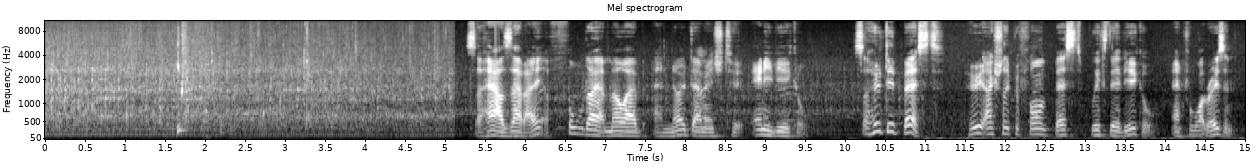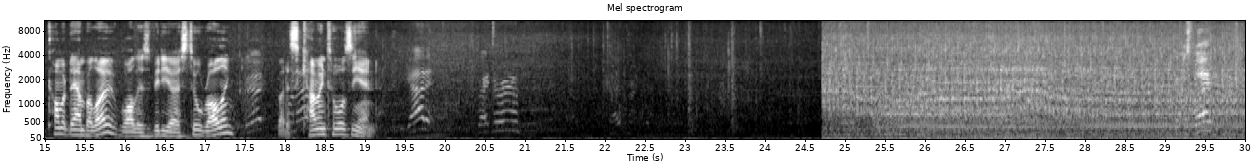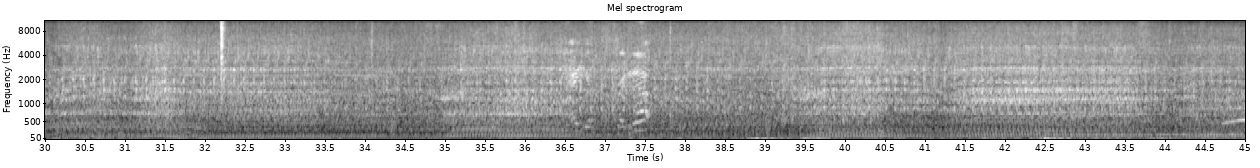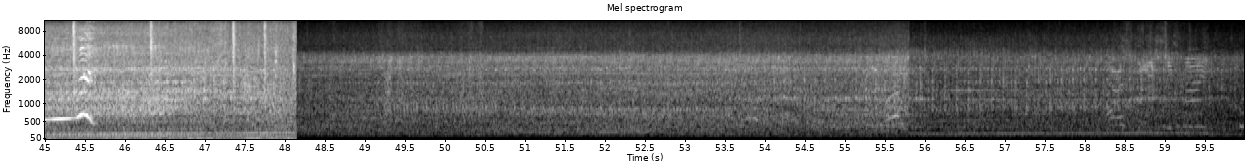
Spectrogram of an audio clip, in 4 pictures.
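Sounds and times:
off-road vehicle engines: 0.0 - 59.9
indistinct voices: 24.8 - 48.1.

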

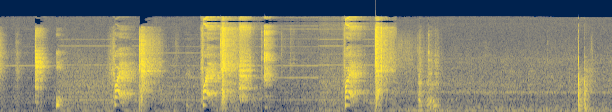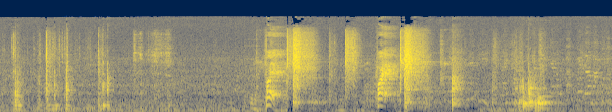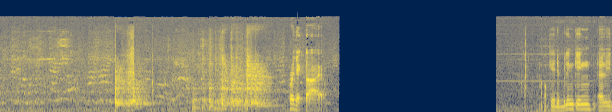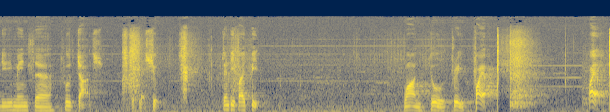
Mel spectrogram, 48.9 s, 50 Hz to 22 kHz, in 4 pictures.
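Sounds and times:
person shouting: 4.0 - 4.4, 6.9 - 7.4
faint voices: 21.5 - 28.9.

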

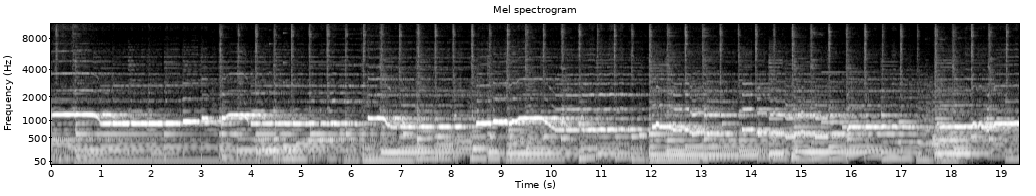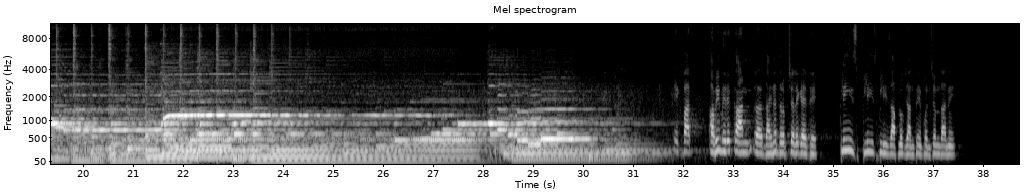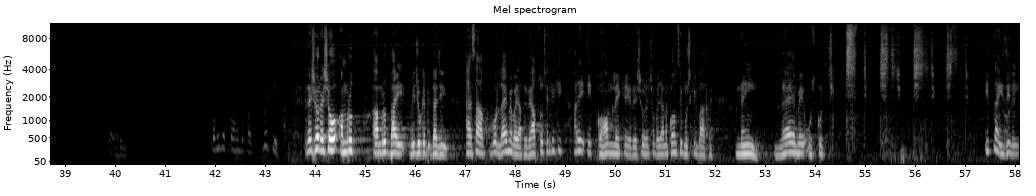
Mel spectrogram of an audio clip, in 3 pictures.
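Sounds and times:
bamboo flute melody: 0.0 - 31.8
band accompaniment: 3.2 - 31.9
light percussion: 54.6 - 57.2.

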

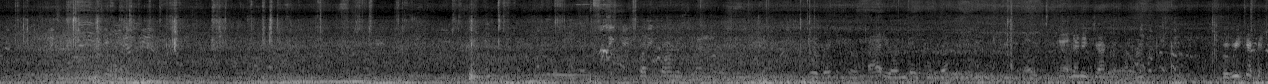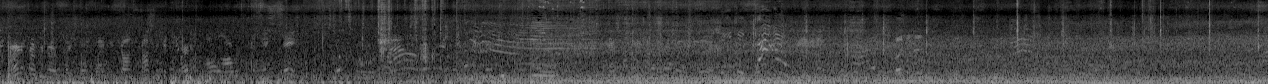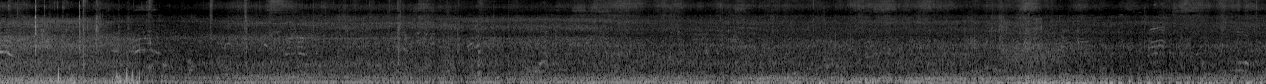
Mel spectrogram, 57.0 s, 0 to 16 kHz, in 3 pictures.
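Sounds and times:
people talking indistinctly: 0.0 - 57.0
steady low rumble: 9.6 - 57.0.

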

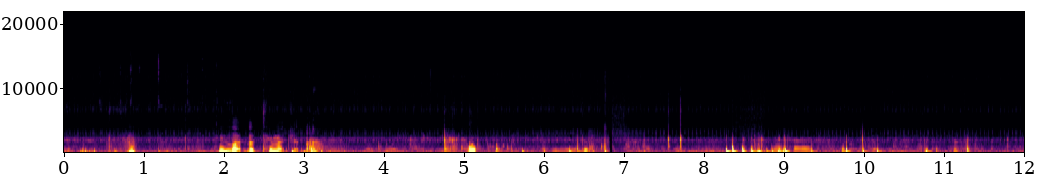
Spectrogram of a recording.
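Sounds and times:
woman murmuring: 8.8 - 9.5.

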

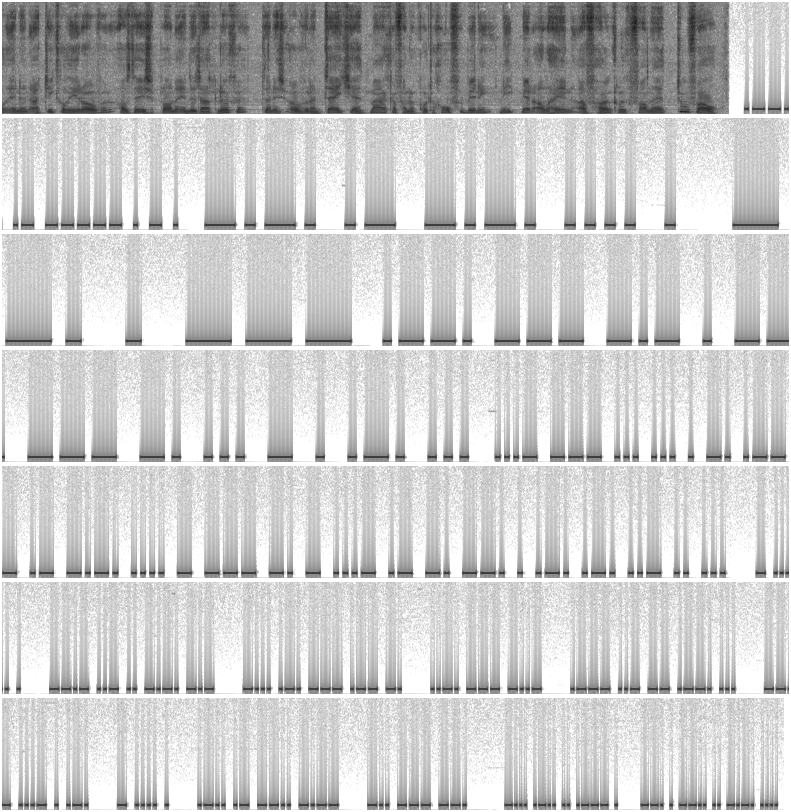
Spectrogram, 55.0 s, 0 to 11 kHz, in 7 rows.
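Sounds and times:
morse code beeps: 27.2 - 55.0.

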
